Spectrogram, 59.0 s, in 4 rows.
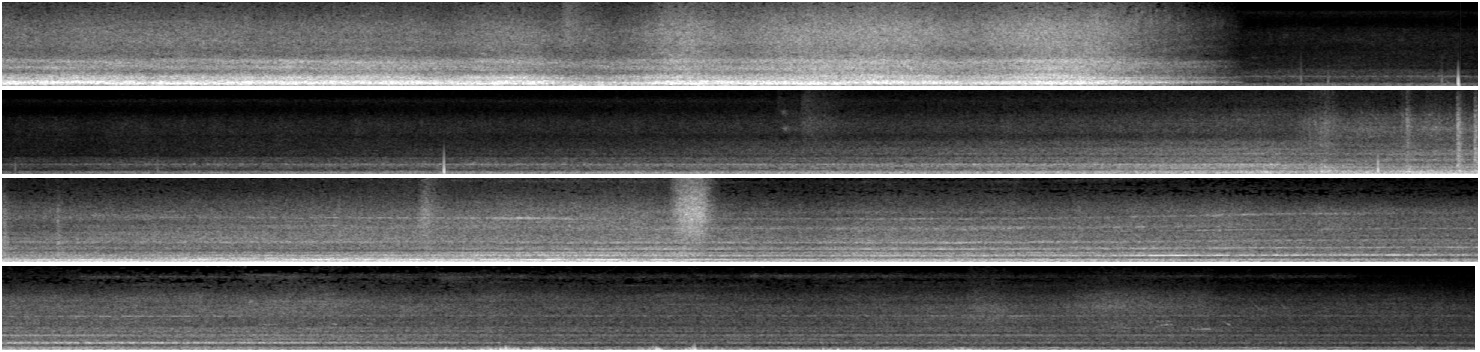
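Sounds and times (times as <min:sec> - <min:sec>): wagons rumbling on rails: 0:00.0 - 0:12.0, 0:25.3 - 0:59.0
diesel locomotive engine: 0:00.0 - 0:59.0.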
